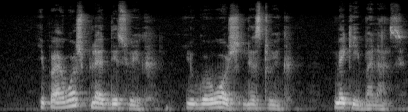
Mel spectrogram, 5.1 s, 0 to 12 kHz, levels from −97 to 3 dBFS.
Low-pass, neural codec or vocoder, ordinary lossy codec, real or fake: none; none; none; real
